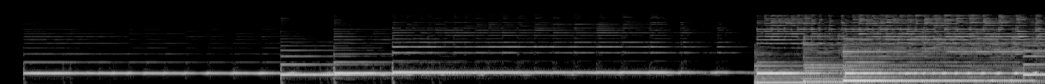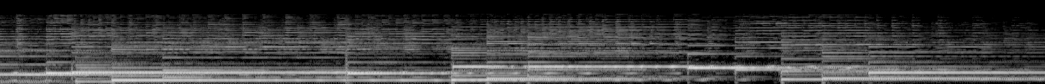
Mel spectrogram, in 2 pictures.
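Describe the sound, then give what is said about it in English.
A Reactor Prism software instrument demo opens with sparse, sustained bell-like synthesized tones. A fuller layered passage follows, with deep low notes and shimmering resonant chords ringing on at a steady level. “That was the sound of the Reactor Prism instrument.”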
